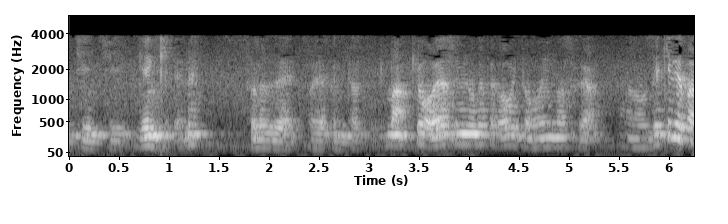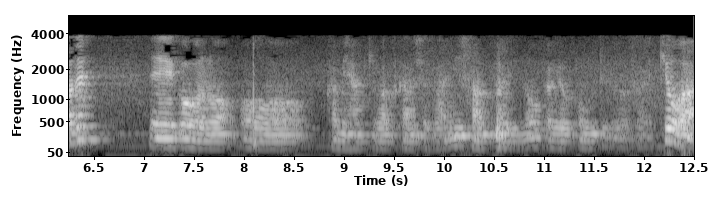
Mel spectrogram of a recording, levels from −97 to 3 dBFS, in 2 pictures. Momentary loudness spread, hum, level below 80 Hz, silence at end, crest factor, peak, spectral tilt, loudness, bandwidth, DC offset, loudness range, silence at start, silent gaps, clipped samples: 17 LU; none; -66 dBFS; 0 s; 20 dB; -2 dBFS; -9.5 dB/octave; -21 LUFS; 4 kHz; under 0.1%; 7 LU; 0 s; none; under 0.1%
